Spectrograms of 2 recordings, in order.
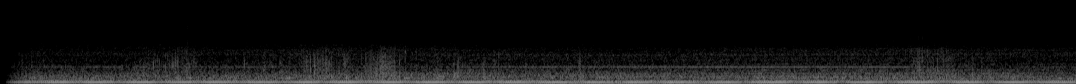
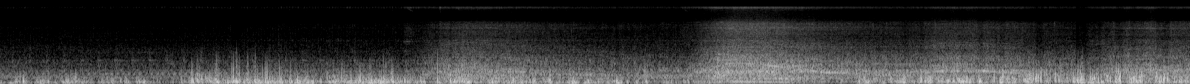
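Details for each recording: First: Kia Magentis 2.5 warmed to operating temperature after cold -25°C start: smooth, even idle with no tapping or knocking heard. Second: Kia Magentis 2.5 warmed to 80 °C after a −25 °C cold start, revved up and down: knocking thump on the exhaust note grows louder with revs; owner thinks it isn't a connecting rod.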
